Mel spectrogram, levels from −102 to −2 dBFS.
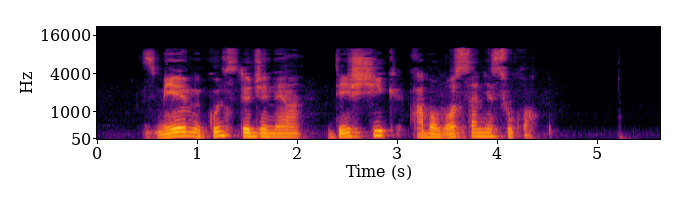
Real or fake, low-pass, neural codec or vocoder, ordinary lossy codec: fake; 9.9 kHz; codec, 16 kHz in and 24 kHz out, 2.2 kbps, FireRedTTS-2 codec; AAC, 32 kbps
